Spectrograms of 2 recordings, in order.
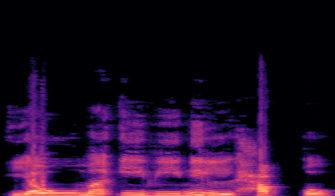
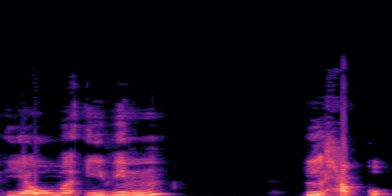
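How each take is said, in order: First: The words are joined with a linking nil sound. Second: The two words are said separately, unlinked.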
